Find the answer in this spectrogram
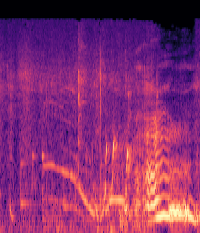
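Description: A person's voice making wordless vocal noises: a slide falling in pitch about halfway through, then a wobbling, warbling sound near the end.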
